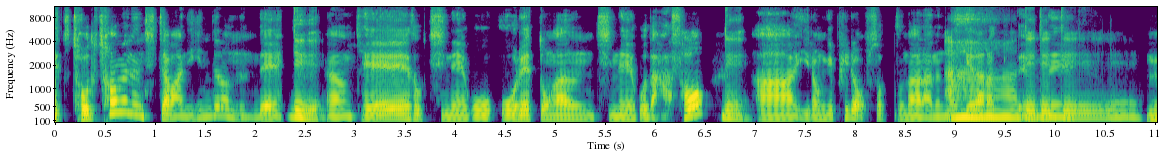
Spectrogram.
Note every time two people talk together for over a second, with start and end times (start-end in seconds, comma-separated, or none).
8.9-10.2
